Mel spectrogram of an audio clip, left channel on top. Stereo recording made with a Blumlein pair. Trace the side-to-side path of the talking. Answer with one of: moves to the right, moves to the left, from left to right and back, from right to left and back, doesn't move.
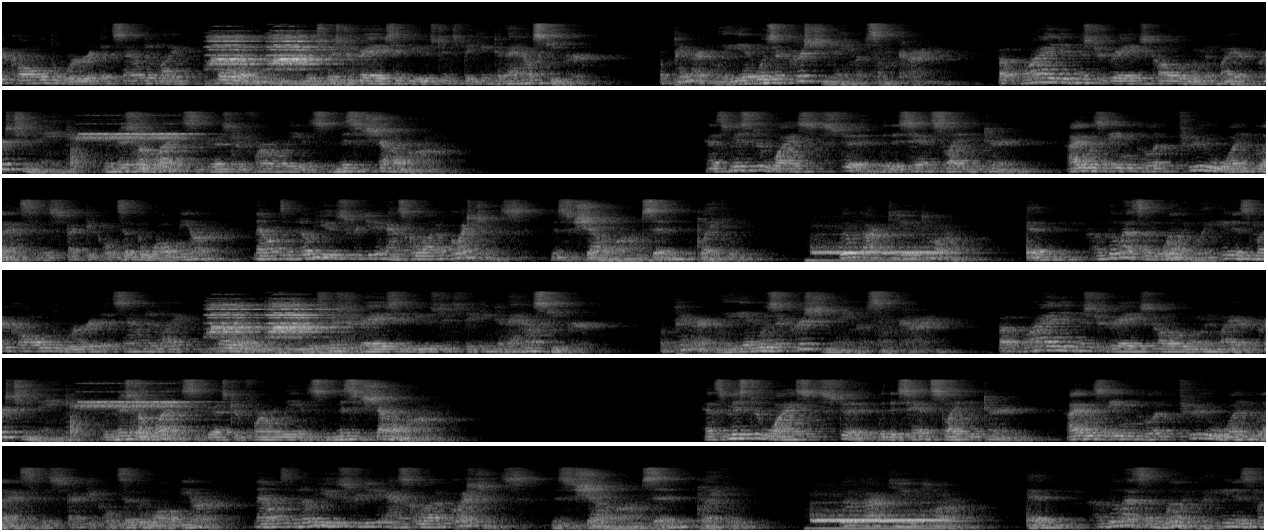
from left to right and back.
